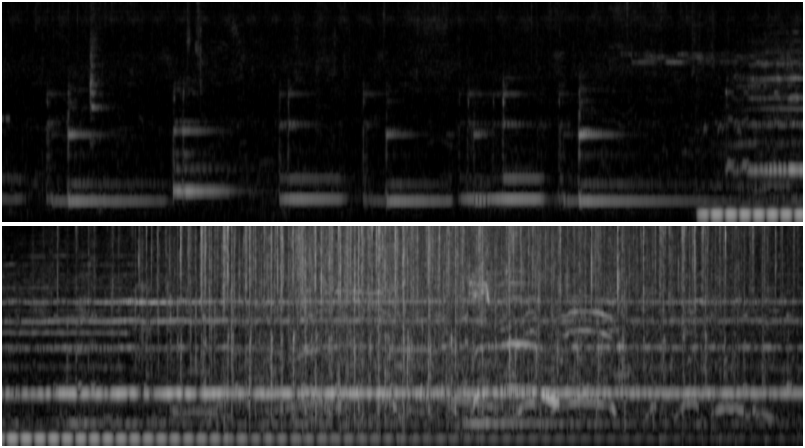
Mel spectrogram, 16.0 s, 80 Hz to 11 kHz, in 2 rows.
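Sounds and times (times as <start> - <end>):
bamboo flutes: 6.1 - 16.0
metallophone notes ringing: 6.9 - 14.5
large gong ringing: 7.0 - 12.7
gamelan ensemble playing: 7.0 - 16.0.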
